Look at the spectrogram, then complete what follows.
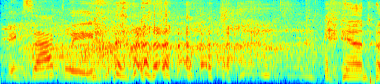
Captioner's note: laughter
